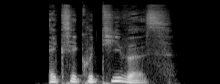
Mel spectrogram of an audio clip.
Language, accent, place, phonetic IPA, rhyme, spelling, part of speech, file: German, Germany, Berlin, [ɛksekuˈtiːvəs], -iːvəs, exekutives, adjective, De-exekutives.ogg
- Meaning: strong/mixed nominative/accusative neuter singular of exekutiv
